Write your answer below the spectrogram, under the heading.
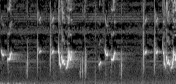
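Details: A black-capped bulbul lure recording from Sumatra's forest: lively bursts of high, bending chirps in quick clusters about once a second, with a faint low thudding at the start.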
